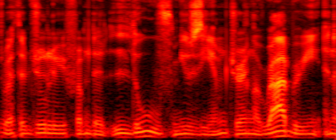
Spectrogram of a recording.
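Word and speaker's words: Louvre: It's called the Louve. It's a Louv.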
